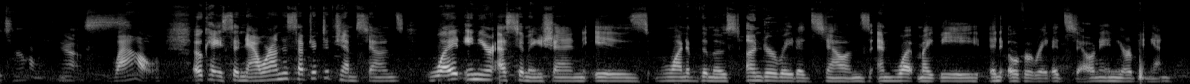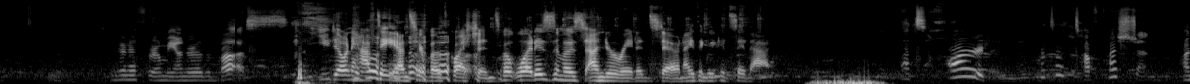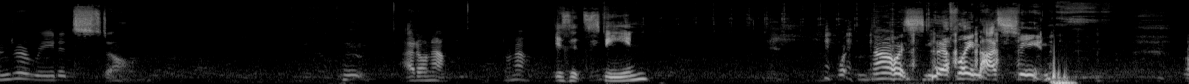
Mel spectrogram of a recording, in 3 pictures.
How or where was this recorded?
outdoors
